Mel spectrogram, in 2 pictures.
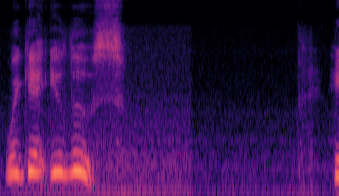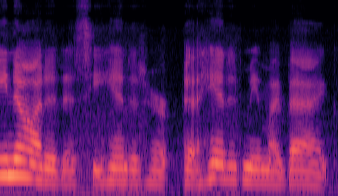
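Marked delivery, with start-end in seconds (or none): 0.0-0.9 put-on "We get you loose" in a light foreign accent, pitched up on "you"; the stranger's halting foreign-accented "We get you loose". A narrator's reading. Rescuer reassures girl stuck in well, light foreign accent.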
